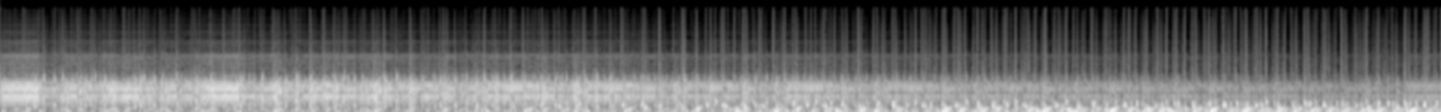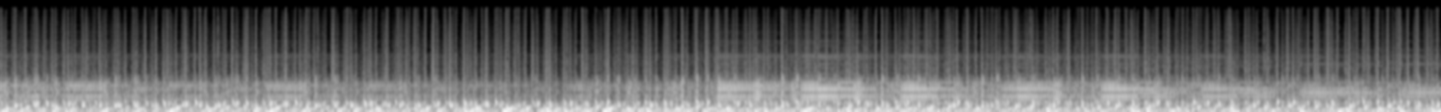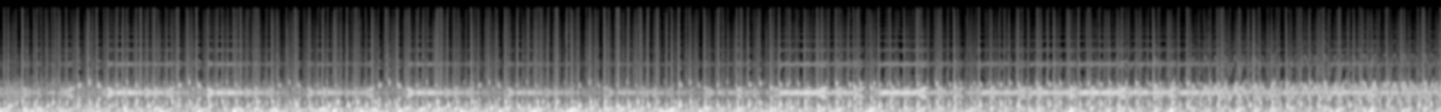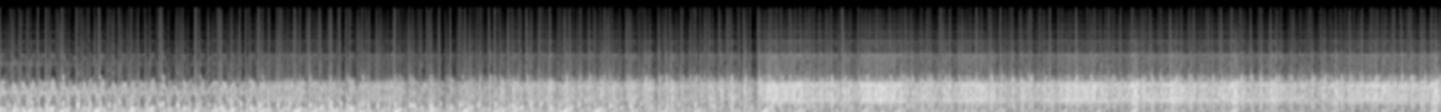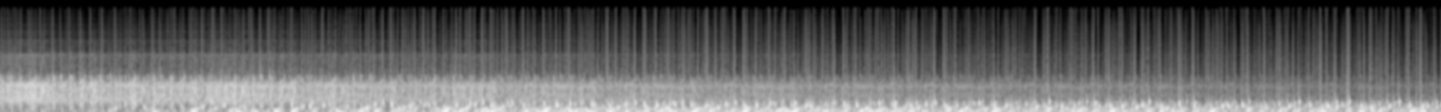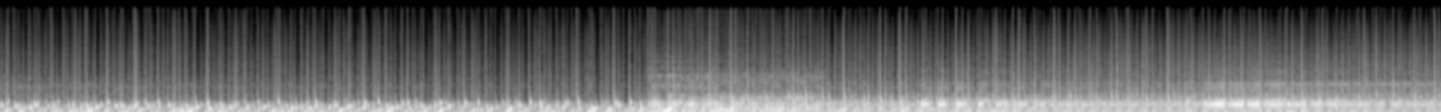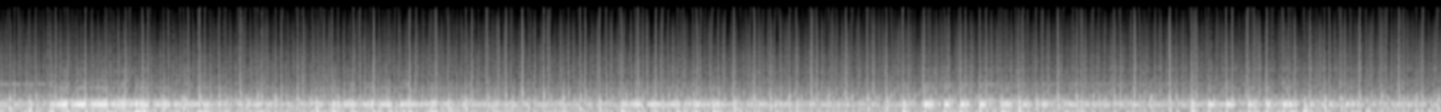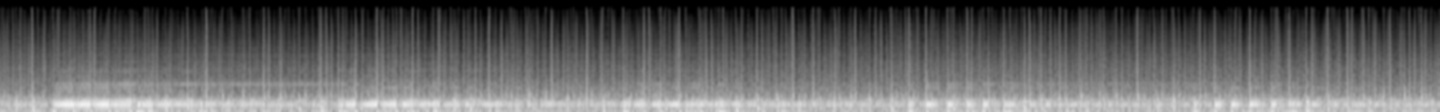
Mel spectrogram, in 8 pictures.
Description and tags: cricket like sound/atmo made with my reaktor ensemble "RmCricket"
ambient, synthetic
